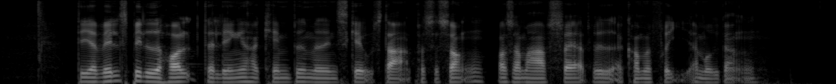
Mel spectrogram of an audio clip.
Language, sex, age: Danish, male, 32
